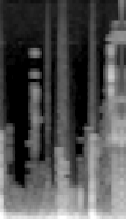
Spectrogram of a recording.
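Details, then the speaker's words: Person's own heartbeat recorded with an Echo stethoscope, then frequency-adjusted and gain-boosted in editing software: deep, muffled thumps; normal heart sounds. "Now that we can hear our heartbeat a little better, we're going to listen through and find where the best section of the heartbeat is."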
